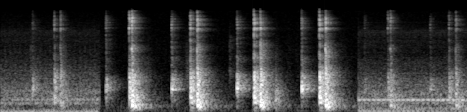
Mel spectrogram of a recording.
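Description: A table tennis ball clicks back and forth against paddles.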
